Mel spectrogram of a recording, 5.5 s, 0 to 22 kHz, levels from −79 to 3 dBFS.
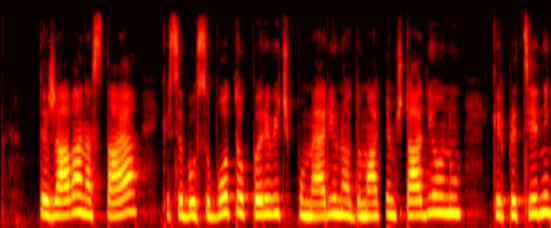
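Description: At about 3.79 s there's a burst of packet loss running to 3.89 s. The receiver fills the hole by stretching the last bit of speech and fading it over roughly 72 ms, then jumps back in with about 80 ms of speech simply gone.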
